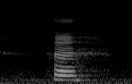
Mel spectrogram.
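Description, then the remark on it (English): A single short, voiced yawn from a person, a brief rising groan that trails off into a breathy exhale, with quiet background before and after. “Yawning. That's how I feel.”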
